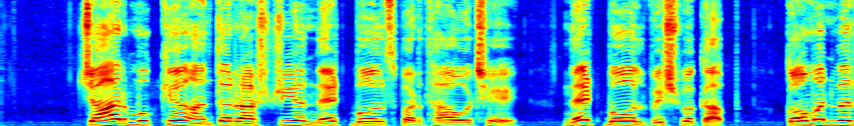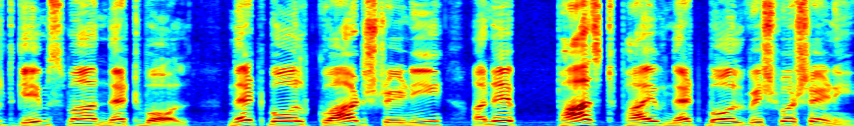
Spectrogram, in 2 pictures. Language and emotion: Gujarati, neutral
